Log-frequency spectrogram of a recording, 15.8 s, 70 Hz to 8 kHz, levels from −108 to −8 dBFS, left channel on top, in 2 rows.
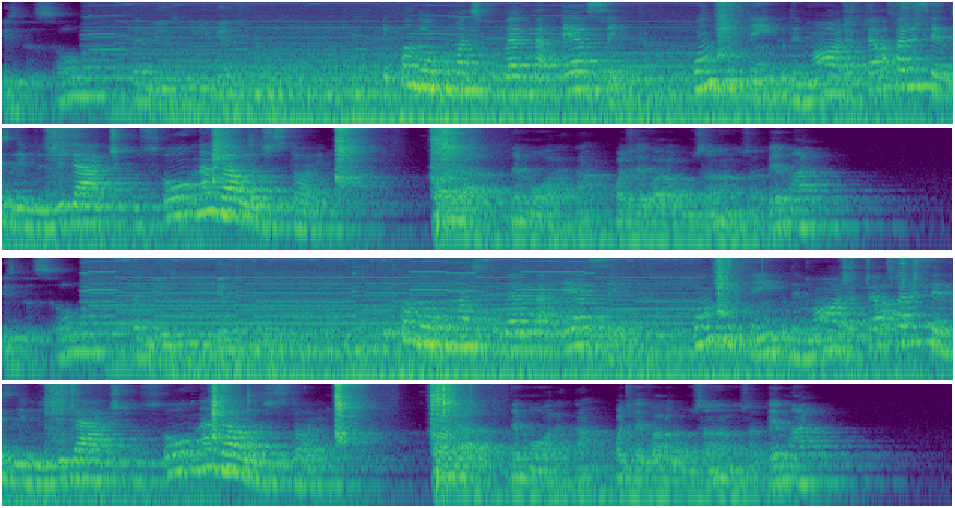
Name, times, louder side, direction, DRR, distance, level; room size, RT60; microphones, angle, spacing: voice 1, 0.0-2.3 11.5-14.6, right 1 dB, 45° right, -3 dB, 2.3 m, -41 dB
sound 1, 0.6-5.8, right 4 dB, 65° right, 0.5 m, -45 dB
sound 2, 1.0-11.0, left 1 dB, 75° left, 0.6 m, -43 dB
voice 2, 3.2-5.4 5.7-10.6, left 1 dB, 50° left, 2 dB, 1.1 m, -35 dB
Chewing mastication, 5.9-6.3 7.0-7.6 8.3-8.6 9.6-10.0 10.7-10.9 11.5-11.8, right 6 dB, 85° right, 1.0 m, -33 dB
9.7 x 6.5 x 2.4 m, 1.3 s
head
